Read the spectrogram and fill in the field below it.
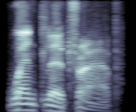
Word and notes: wentletrap: British English

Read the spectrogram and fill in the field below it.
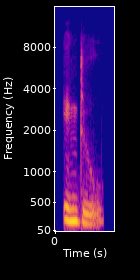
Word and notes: indue: Indian

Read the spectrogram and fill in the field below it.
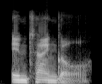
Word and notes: entangle: British English

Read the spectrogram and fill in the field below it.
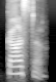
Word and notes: caster: Indian

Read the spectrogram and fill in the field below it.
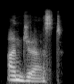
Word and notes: unjust: Indian

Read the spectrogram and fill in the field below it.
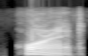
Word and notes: horrid: American English

